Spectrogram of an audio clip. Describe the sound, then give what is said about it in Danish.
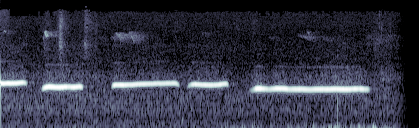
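Someone whistles a simple tune in clear, sustained notes, with five or six held tones separated by short breaks over a faint background hiss, steady in loudness. “Til hver gang jeg havde råbt, tog han atter uanfægtet fat på sin fløjten.”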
